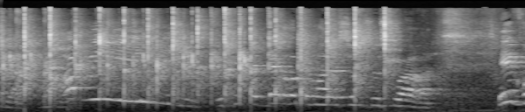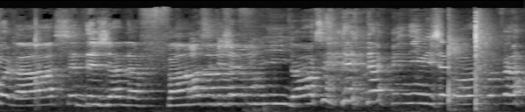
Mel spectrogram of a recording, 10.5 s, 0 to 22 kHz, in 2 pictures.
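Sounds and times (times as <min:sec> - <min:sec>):
small group of people clapping in a studio: 0:00.0 - 0:04.2
speech: 0:03.8 - 0:10.4.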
